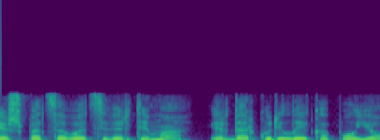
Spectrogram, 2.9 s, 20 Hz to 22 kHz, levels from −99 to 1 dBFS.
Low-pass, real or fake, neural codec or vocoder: 7.2 kHz; fake; codec, 16 kHz, 8 kbps, FunCodec, trained on Chinese and English, 25 frames a second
